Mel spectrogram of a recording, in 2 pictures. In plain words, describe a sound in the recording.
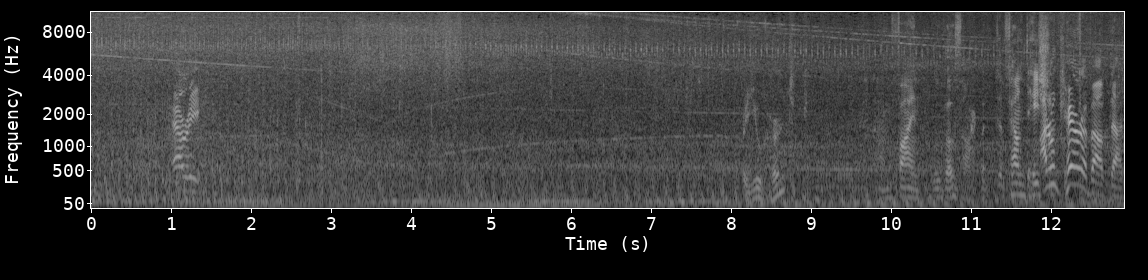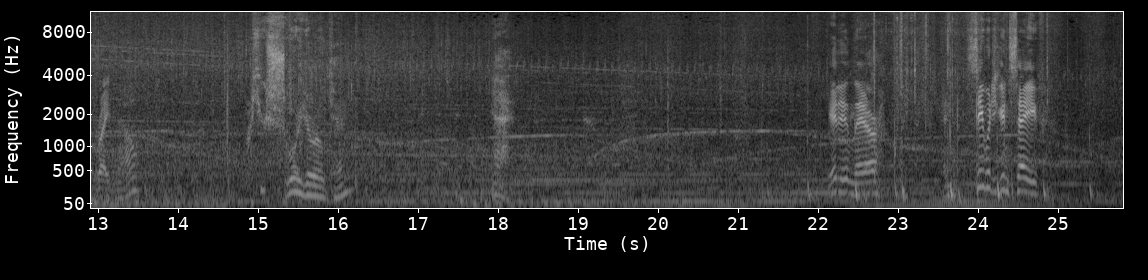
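A middle-aged man speaks with worry, close by.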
